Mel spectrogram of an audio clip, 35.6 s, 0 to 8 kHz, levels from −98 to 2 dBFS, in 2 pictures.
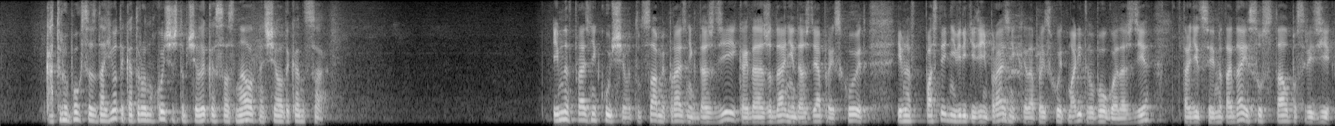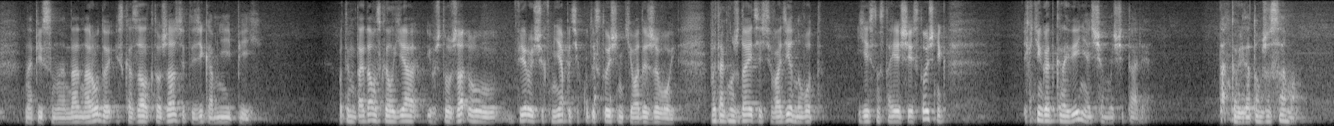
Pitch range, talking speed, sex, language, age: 120-150 Hz, 160 wpm, male, Russian, 20-39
